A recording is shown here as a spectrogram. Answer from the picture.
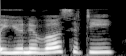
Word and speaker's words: university: We also say a university and a union. Even though these words start with the letter U, they actually begin with a U sound, which is a consonant sound.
